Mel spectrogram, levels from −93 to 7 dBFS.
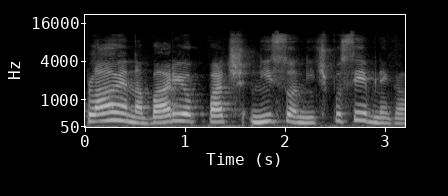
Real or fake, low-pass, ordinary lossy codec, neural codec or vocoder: real; 10.8 kHz; Opus, 24 kbps; none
